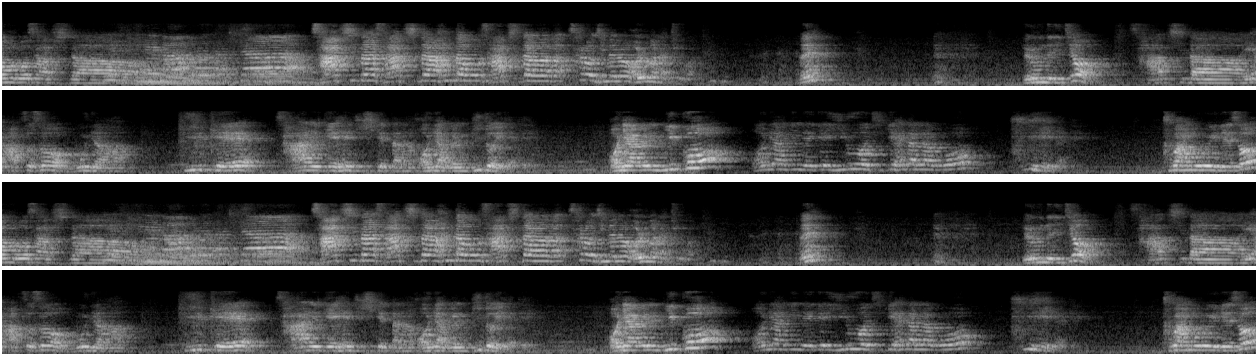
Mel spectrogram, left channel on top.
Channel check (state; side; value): normal; both; correlation 0.35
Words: 삽시다. 예수님의 마음으로 삽시다. 삽시다 한다고 삽시다가 사라지면 얼마나 좋아. 네? 여러분들 있죠? 삽시다에 앞서서 뭐냐? 이렇게 살게 해주시겠다는 언약을 믿어야 돼. 언약을 믿고 언약이 내게 이루어지게 해달라고 구해야 돼. 구함으로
